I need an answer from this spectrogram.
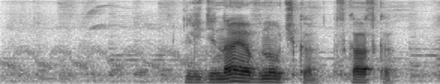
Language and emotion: Russian, neutral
